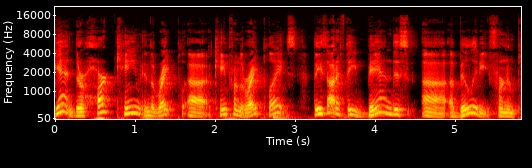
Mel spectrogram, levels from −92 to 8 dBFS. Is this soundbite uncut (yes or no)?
no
